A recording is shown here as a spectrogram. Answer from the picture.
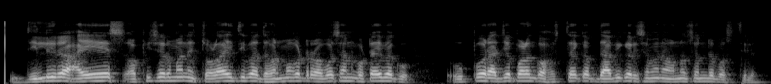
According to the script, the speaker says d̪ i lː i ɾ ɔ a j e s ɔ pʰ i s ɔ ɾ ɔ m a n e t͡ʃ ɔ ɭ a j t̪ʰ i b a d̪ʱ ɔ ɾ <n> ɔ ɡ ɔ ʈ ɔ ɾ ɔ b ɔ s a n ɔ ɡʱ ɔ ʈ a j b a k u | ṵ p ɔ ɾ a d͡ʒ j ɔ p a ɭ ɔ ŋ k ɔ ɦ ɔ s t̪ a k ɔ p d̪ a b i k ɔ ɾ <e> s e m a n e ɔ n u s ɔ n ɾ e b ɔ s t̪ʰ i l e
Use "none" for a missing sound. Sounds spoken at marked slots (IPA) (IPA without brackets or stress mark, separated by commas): m, i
